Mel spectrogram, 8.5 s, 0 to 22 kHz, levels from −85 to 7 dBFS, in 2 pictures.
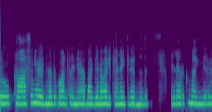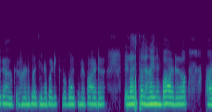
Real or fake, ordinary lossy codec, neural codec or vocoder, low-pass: fake; none; codec, 16 kHz, 1 kbps, FreqCodec, smaller model; 7.2 kHz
